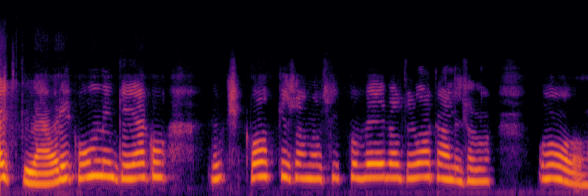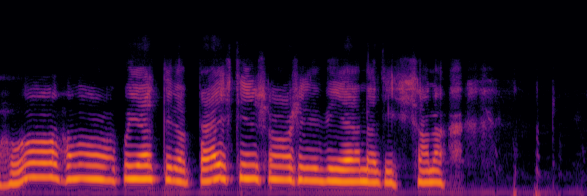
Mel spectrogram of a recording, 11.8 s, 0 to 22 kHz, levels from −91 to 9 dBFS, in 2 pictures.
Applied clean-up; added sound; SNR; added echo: neural mask model DeepFilterNet 3.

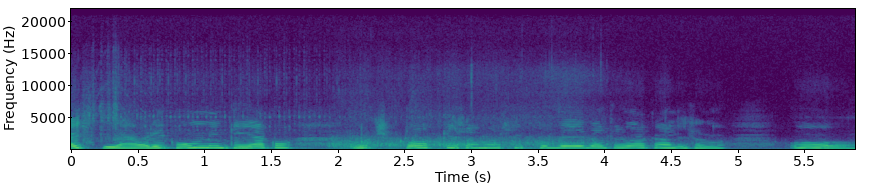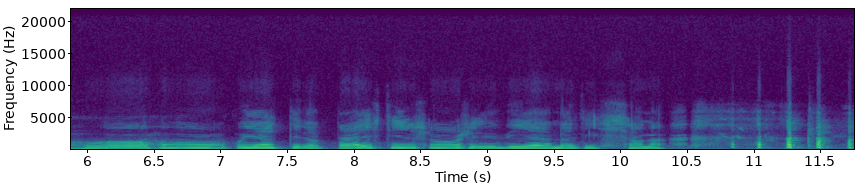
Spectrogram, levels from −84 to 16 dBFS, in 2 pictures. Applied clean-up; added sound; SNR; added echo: none; Engine starting; 17 dB; none.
